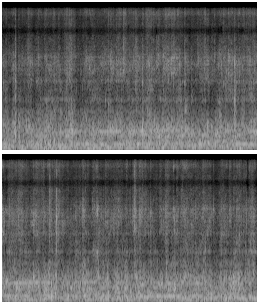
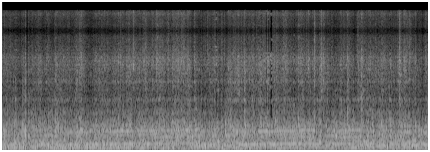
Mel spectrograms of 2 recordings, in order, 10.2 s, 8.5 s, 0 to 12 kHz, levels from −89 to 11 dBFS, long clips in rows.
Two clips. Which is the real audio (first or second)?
second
